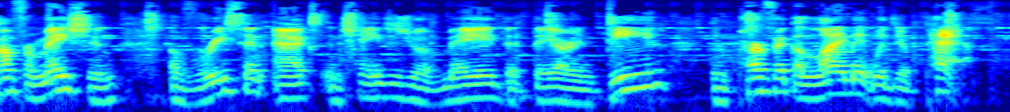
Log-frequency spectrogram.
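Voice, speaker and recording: Faint background music accompanies a man as he talks. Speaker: podcast host. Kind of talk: podcast reading from sources. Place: home room.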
